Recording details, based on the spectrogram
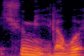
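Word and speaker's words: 趣味: 일지 않도록 장엄 아닙니다 짧게 슈미라고 읽어주시면 되겠습니다 자 다음 이제 세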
